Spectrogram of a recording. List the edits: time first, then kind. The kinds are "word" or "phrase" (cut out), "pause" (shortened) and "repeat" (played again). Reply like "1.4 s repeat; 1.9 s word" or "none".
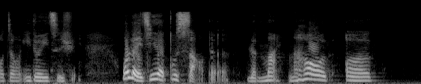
2.9 s phrase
